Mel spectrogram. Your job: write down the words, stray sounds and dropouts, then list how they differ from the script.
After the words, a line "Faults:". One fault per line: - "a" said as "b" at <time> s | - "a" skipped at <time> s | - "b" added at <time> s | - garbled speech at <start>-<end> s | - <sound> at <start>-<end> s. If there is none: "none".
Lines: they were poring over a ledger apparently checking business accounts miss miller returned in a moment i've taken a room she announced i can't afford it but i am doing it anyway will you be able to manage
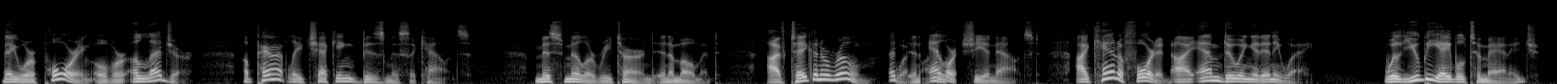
they were poring over a ledger apparently checking business accounts miss miller returned in a moment i've taken a room [garbled] she announced i can't afford it i am doing it anyway will you be able to manage
Faults:
- garbled speech at 8.9-9.6 s
- "but" skipped at 11.7 s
